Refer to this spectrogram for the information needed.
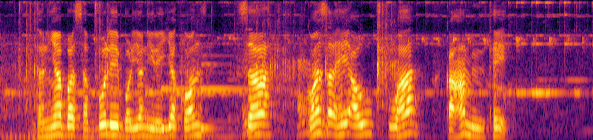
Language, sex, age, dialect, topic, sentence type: Chhattisgarhi, male, 25-30, Western/Budati/Khatahi, agriculture, question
